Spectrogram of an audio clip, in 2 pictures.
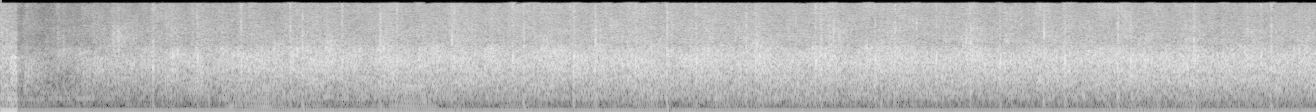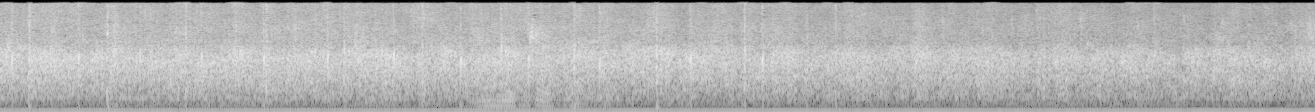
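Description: An audience applauds steadily for about thirteen seconds, a dense, even patter of many hands clapping at a constant, fairly loud level without a break.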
